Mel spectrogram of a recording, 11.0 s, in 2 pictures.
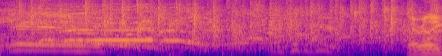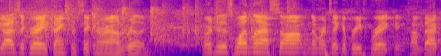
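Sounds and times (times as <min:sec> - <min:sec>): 
audience applause: 0:00.0 - 0:09.6
people cheering: 0:00.0 - 0:11.0
speech: 0:05.1 - 0:11.0.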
